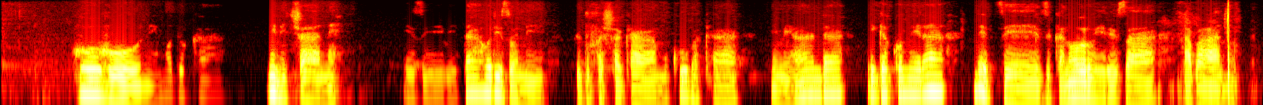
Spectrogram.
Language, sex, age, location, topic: Kinyarwanda, male, 25-35, Musanze, government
